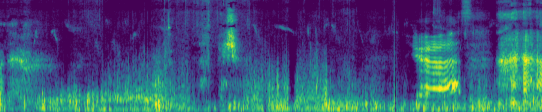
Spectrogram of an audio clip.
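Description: Footsteps rustling through dry grass, an irregular crackle. A voice sounds briefly near the end.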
